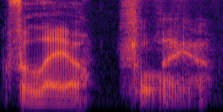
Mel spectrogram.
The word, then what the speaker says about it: phileo: How do you pronounce it? Phileo.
